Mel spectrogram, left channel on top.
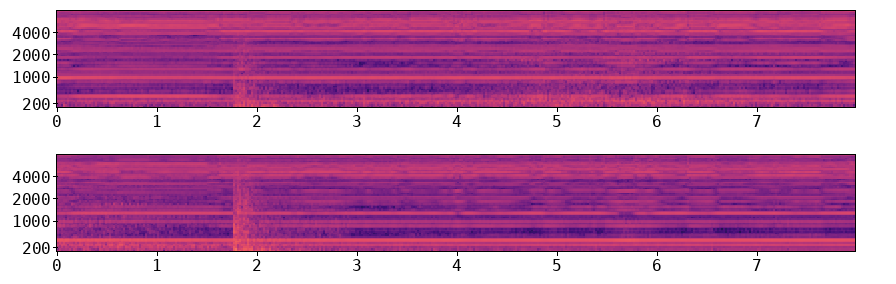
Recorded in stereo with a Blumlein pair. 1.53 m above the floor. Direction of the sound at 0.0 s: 35° left.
